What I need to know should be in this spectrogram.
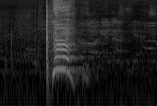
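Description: An older man shouts out loudly.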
